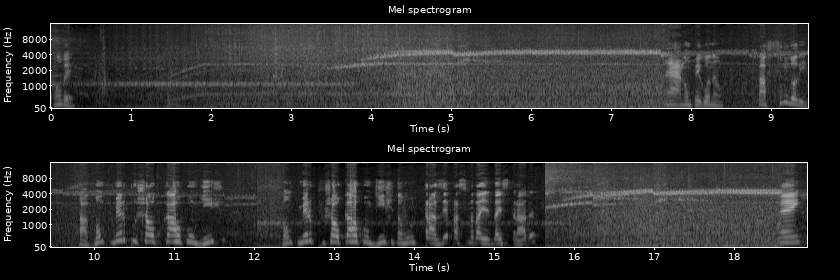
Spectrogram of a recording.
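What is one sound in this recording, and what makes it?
A truck engine roars and revs with a rising whine.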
